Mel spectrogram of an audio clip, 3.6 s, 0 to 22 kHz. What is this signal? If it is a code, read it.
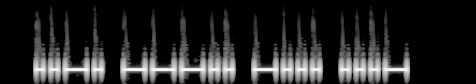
Morse code, heard as a keyed tone, about 21 wpm, 700 Hz. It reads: F8BV
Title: DXCC-100 Call Signs - 4 Characters - 22wpm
